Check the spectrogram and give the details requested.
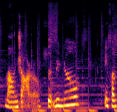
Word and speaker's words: Mounjaro: I was saying Mounjaro before, but then when I watched like the instruction on how to take it, I heard Mounjaro, like mountain, Mounjaro.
